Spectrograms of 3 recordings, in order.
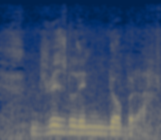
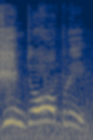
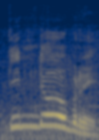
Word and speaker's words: Dzień dobry: So I'm going to say to you, drizzling dobra. There we go. What? Sizzling dobra? That's my pronunciation for good morning in Polish. Dzień dobry. Dzień dobry.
